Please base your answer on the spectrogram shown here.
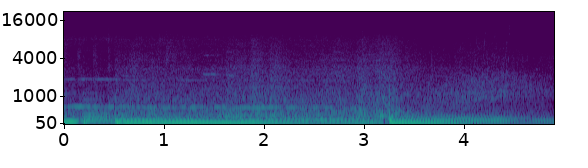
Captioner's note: train rumbling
